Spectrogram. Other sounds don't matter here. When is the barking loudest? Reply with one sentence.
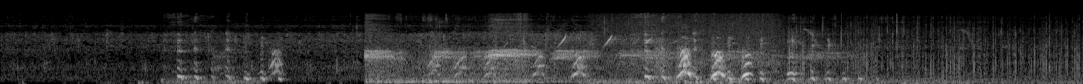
The loudest moment of the barking is at 7 seconds.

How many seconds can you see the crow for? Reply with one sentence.
You can hear the crow for 5 seconds altogether.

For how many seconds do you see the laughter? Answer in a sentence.
You can hear the laughter for 4 seconds altogether.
